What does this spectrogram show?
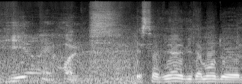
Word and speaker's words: Hierholz: Tu prononces le H de Hirholz? Bien sûr, on dit Hier et Holz.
